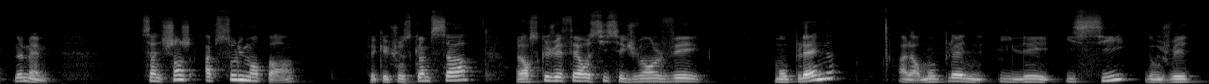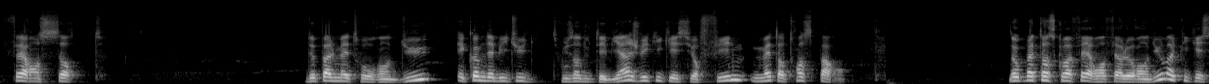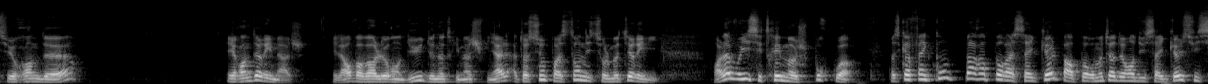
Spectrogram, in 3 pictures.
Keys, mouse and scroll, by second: 1.5 click, 2.6 g, 5.2 click, 16.6 click, 20.1 click.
